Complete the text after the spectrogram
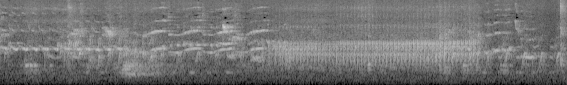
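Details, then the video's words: Malinois canaries from Skopje singing indoors: low, watery rolling trills and warbled phrases around the middle range, with a long sustained roll in the second half, faint against a soft background hiss. "malino kanarinci"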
